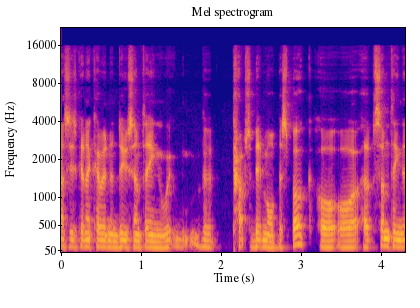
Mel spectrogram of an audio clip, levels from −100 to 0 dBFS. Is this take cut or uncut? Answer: uncut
